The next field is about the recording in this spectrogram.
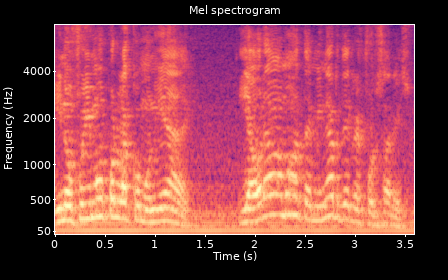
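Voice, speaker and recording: A man's high-pitched voice, very fast, with lively intonation. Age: 40s. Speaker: local councillor. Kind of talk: radio interview.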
